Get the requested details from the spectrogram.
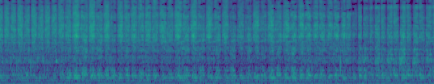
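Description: A red colored pencil shades a large white paper sheet resting on a wooden desk with repeated rubbing strokes. A steady, quiet, bright scratchy rasp pulses with each back-and-forth stroke, with a faint low hum underneath, continuing throughout.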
